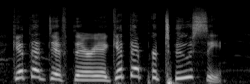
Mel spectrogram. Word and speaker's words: pertussis: That's pertussis. One of the few words that has an SSIS at the end of it and is pronounced like chassis. It's chassis and pertussis.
